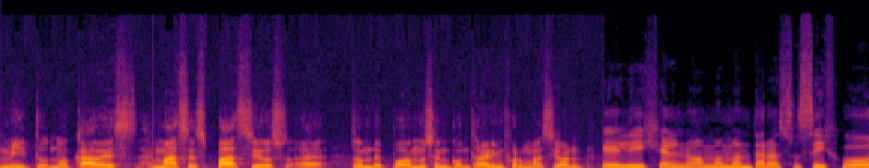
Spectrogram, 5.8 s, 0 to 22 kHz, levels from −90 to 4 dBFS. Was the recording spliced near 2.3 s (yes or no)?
yes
